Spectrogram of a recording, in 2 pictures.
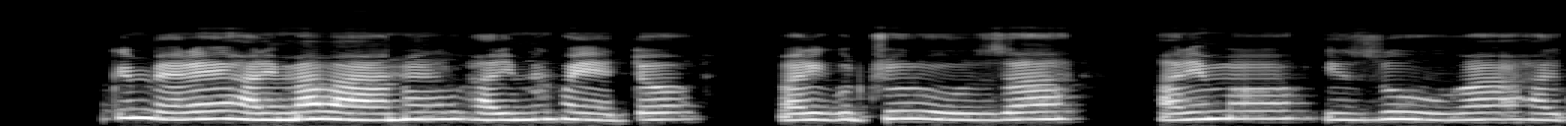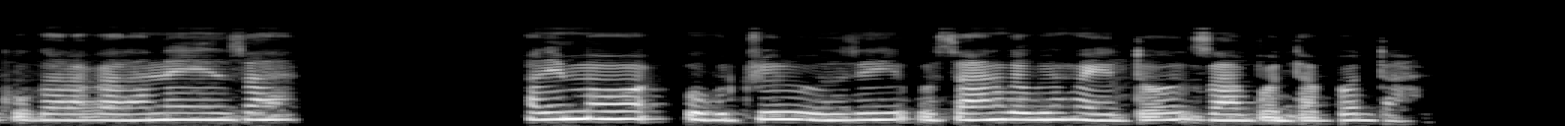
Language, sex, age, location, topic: Kinyarwanda, female, 25-35, Musanze, finance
